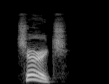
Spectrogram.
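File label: "church", American English, male; everyone-can-use-english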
